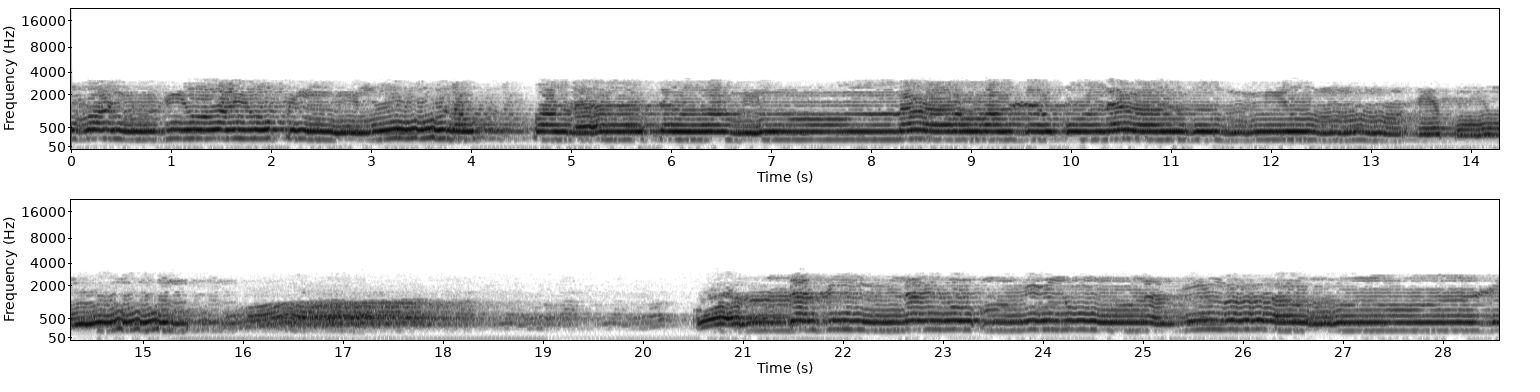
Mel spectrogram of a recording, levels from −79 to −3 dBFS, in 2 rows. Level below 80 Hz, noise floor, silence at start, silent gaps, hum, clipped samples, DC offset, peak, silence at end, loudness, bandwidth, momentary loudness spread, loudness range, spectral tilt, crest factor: -62 dBFS; -36 dBFS; 0 s; none; none; under 0.1%; under 0.1%; -2 dBFS; 0 s; -14 LUFS; 3.2 kHz; 10 LU; 6 LU; -5 dB/octave; 12 dB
